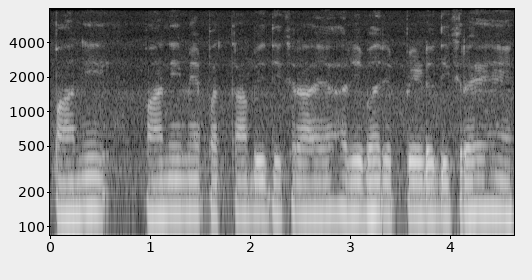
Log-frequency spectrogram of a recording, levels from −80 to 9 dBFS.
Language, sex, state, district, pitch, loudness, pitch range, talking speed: Hindi, male, Gujarat, Valsad, 125 Hz, -14 LUFS, 120-125 Hz, 180 wpm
